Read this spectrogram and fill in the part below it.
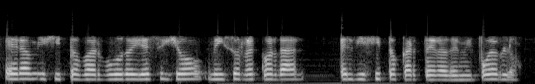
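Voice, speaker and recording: A woman caller tells her story earnestly and devoutly, filling pauses as she goes. Her fairly high voice comes through a thin, dry phone line. Soft music plays underneath. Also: monotone, dry recording. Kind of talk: telling a personal story on a call-in radio show.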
